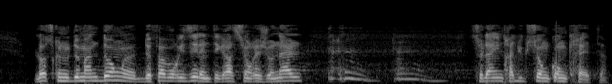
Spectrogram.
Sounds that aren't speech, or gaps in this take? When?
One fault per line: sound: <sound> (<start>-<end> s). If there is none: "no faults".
sound: throat clearing (3.3-4.5 s)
